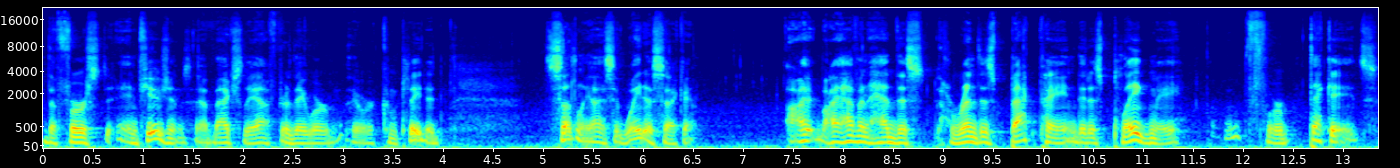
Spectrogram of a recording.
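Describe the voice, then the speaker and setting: A man speaks at a fairly slow pace with a fairly low pitch and vocal fry. His tone is dark and mellow, and his intonation is lively. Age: 70s. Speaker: army veteran. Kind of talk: testimony. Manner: halting.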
